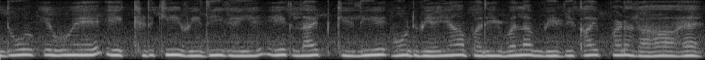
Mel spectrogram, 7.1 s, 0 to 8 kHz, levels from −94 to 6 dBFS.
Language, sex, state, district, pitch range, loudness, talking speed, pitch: Hindi, female, Chhattisgarh, Balrampur, 225-255 Hz, -29 LUFS, 205 wpm, 245 Hz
